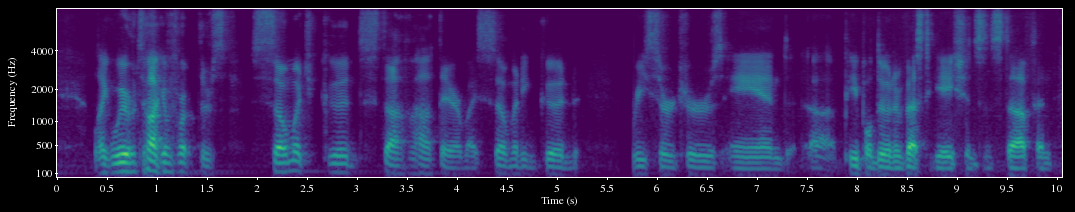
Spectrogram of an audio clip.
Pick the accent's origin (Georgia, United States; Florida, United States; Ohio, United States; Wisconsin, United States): Ohio, United States; This is what's crazy is growing up in Ohio, you never thought there was Bigfoot.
